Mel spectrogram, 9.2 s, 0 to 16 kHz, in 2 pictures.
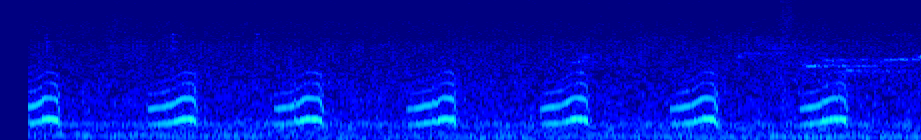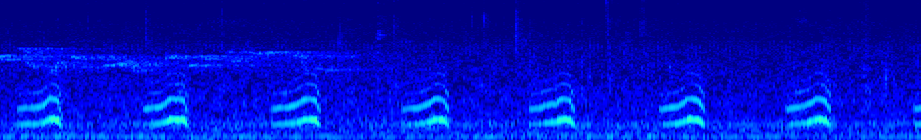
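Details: Singing male yellow-bellied toad in Bolzano province, Italy, on 3 July 2011: soft, low, hooting single notes repeated steadily about every 0.65 seconds, with a brief faint bird twitter in the background.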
